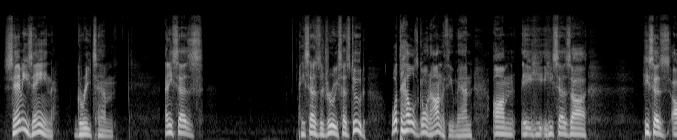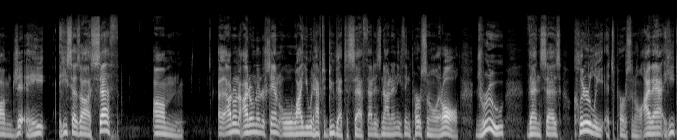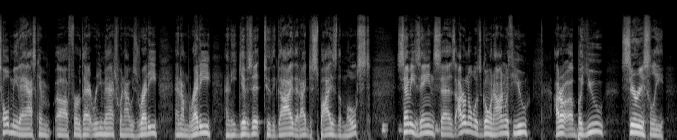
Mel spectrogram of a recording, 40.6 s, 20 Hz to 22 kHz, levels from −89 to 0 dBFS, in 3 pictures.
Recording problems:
none

